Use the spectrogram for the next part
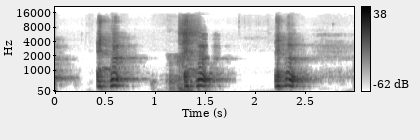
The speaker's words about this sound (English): it said that you need to cough 4 times. Is that a thing? But if that's what the instructions say, yeah, then I think we should do it. Please, always follow the instructions. I'll do my very pathetic four coughs. You do your four coughs? I'll do mine.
